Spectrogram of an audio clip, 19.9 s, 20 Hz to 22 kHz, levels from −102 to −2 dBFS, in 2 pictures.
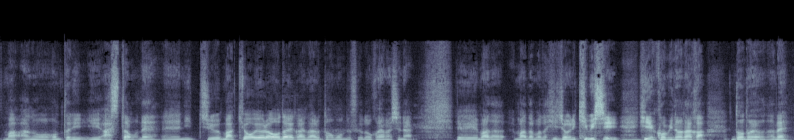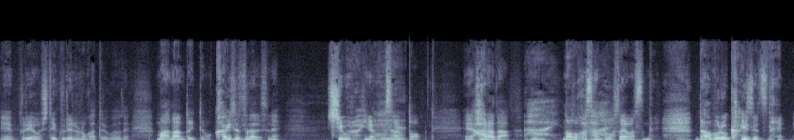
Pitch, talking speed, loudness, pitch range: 115 Hz, 375 characters per minute, -29 LUFS, 100-135 Hz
